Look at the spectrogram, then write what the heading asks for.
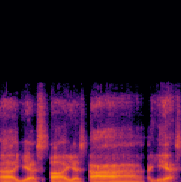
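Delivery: very soft, very slow, deep, hushed, drawn-out voice. Speaker demonstrating how to find a voice by repeating a phrase, deep register voice. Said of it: "thinking of a deep register voice".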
